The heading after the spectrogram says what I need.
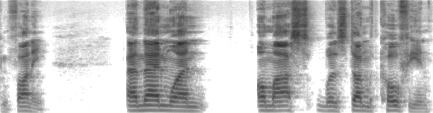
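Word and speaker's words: Omos: i found out his they were pronouncing it omas so i'll do my best to remember that it's pronounced omas but there were a couple times in that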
